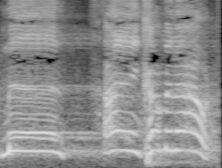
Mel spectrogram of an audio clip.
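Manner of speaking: high, slow yelled defiance; holed-up suspect yelling; suspect shouting. Acted. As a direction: yell out from hiding.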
